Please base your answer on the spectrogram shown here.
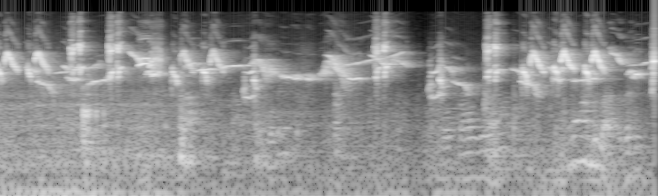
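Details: Female Oriental magpie-robin singing loudly and continuously to call rivals: rapid, varied whistled and chattering phrases, sliding up and down, with sharp repeated notes and a brief pause midway.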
